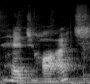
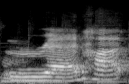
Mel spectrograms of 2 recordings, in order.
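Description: First: It begins with an H sound, like hedgehog. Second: It begins with an English R sound. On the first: The speaker calls it wrong. "it's not pronounced Hedgehog" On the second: The speaker calls it right. "It's Red Hot Chili Peppers"

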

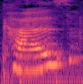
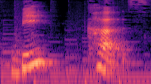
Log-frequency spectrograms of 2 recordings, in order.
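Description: First: The first syllable is dropped, leaving one syllable. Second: Both syllables are said in full. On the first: "fala rapidão, corta o be e fica tipo cause" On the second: "a forma correta de falar"

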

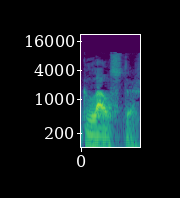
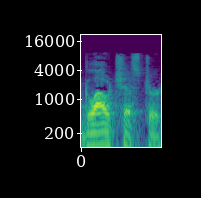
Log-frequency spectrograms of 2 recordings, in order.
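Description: First: The name is said in its usual spoken form. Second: The name is read out as it is spelled. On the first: This is how the place is actually called. The speaker calls it right. "I believe you pronounce this place" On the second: This is how the spelling suggests it sounds. The speaker calls it wrong. "It looks like Gloucester to me"

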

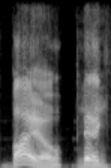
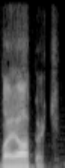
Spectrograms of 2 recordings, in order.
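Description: First: It is said not rhyming with myopic. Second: It is said to rhyme with myopic. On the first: The speaker calls it right. "which makes a lot more sense" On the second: The speaker calls it wrong. "I'd pronounce it like myopic"

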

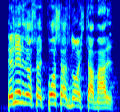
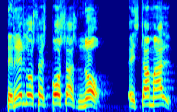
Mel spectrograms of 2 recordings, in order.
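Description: First: It flows without a pause after esposas. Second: There is a pause after esposas and after no.

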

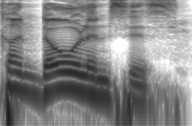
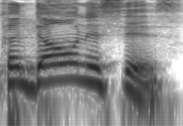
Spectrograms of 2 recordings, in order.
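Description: First: The word is said with an L sound. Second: The word is said without an L sound. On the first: The speaker calls it right. "Say it right" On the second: The speaker calls it wrong. "I'm repeating what you said"

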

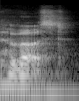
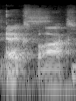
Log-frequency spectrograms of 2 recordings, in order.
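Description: First: The name is said with a Russian pronunciation. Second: The name is read like the English word Xbox. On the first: The letters are read as Cyrillic. The speaker calls it right. "in Russian you pronounce it Havost" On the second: The letters are read as if they were Latin. The speaker calls it wrong. "his name is Xbox"

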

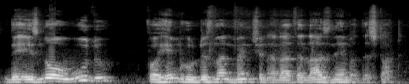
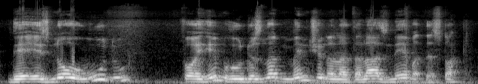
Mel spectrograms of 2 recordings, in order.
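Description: First: It is said in a gentle, encouraging tone. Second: It is said in a firm, commanding tone. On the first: It is recommended but not strictly required. "He was encouraging it. So the tone would be something like this" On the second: It is a strict condition that must be met. "this was a command"

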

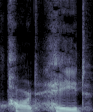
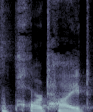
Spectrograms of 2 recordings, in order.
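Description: First: The word is pronounced the Afrikaans way. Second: The word is pronounced in an anglicized way. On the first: The speaker calls it right. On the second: The speaker calls it wrong.

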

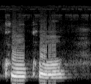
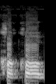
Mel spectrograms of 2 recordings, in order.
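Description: First: The name is said with heavy O and R sounds. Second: The name is said the Ghanaian way, without extra emphasis. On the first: The speaker calls it wrong. "I would just, like, stress the O and the R" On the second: The speaker calls it right. "In Ghana, obviously, they pronounce it Coco"

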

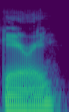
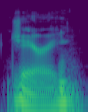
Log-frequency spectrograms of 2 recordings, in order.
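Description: First: The name begins with a hard G sound. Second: The name begins with a soft J sound. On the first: The speaker calls it right. "but no, it's Gary" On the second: The speaker calls it wrong. "a lot of folks are going to want to pronounce it Jerry, what with the G"

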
